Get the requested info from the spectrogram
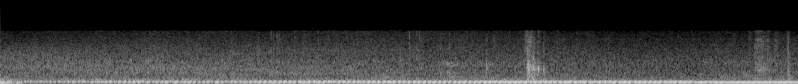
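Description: Land Rover Defender's engine running with a steady low drone as the vehicle drives, with a few brief knocks over it in the second half.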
